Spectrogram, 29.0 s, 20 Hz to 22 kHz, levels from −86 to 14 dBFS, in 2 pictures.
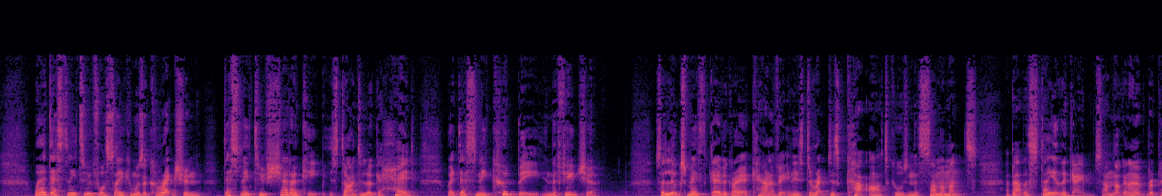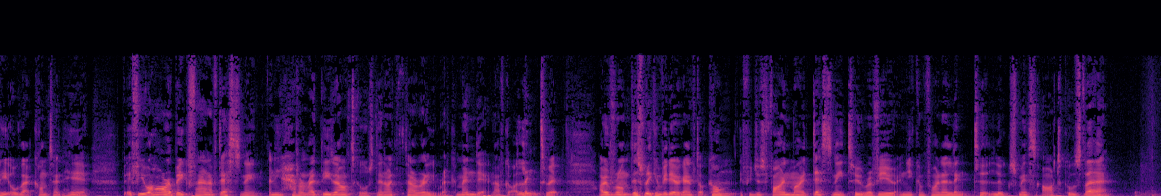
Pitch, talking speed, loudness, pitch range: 115 Hz, 215 wpm, -24 LUFS, 100-130 Hz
